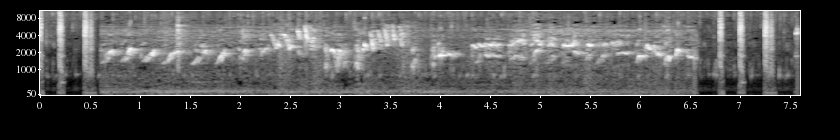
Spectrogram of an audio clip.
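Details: Kretekan-style song of a white-rumped shama used as a lure for a juvenile bird: fast choppy whistled notes jumping between middle and high pitch, bursts of loud clicks at both ends, faint low hum throughout.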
